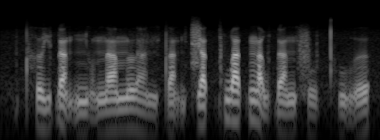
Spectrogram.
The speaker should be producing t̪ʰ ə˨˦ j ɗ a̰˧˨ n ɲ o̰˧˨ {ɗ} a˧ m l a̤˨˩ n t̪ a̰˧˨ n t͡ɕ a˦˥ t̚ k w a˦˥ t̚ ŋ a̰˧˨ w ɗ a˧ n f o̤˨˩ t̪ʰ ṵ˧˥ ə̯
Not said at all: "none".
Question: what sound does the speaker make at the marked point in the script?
n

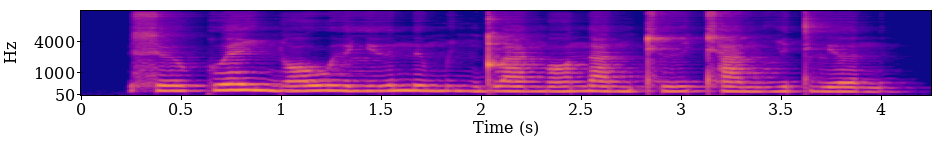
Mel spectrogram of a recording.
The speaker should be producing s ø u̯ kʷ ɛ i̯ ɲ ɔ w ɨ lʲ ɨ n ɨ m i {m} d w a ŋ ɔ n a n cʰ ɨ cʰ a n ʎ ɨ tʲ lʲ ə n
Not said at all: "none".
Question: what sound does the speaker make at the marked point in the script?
ŋ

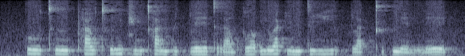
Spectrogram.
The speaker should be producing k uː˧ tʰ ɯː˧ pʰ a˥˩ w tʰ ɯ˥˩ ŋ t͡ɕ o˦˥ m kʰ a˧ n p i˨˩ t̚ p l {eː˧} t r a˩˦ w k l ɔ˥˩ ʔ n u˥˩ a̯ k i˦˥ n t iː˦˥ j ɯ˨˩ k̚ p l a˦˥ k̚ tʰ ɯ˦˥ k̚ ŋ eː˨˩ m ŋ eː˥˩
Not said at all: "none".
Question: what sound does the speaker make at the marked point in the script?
eː˧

